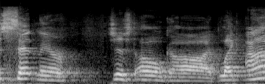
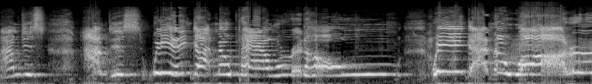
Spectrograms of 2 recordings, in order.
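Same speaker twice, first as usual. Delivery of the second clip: higher, louder imitated sobbing wail; crying mom; 3 dB louder than usual. Imitating mom crying to family about no water, mock sobbing wail. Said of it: "my mom would just be in the corner crying".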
